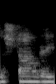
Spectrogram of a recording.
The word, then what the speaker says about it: Ashtanga: You hear it in the West pronounced Ashtanga Yoga.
